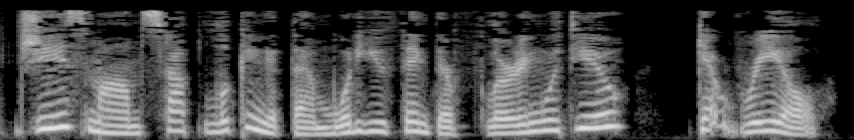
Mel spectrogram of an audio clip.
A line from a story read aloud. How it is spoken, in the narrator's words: my 15-year-old daughter snapped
